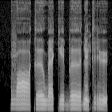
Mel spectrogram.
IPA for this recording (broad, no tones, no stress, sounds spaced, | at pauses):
v ɑː k əː w æ k e b əː ɗ ɛ̃ k r ʏ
